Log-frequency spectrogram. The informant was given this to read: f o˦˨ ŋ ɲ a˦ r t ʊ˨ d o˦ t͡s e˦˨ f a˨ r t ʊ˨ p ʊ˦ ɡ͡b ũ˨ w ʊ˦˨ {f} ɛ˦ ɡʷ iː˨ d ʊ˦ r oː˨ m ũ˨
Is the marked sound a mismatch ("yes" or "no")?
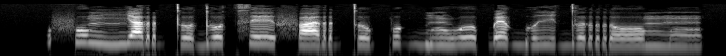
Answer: yes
